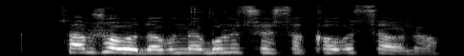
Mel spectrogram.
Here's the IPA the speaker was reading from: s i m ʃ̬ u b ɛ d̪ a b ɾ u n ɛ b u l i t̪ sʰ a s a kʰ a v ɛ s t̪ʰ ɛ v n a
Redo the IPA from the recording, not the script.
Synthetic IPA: s a m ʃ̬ ɔ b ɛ d̪ a b ɾ u n ɛ b u l i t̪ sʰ ɛ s a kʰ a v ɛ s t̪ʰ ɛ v n a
